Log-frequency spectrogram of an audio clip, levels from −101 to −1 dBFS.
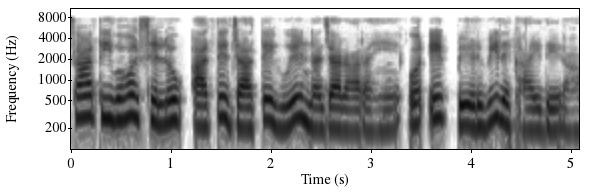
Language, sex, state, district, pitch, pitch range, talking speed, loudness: Hindi, female, Uttar Pradesh, Jalaun, 230 Hz, 200-270 Hz, 225 wpm, -15 LUFS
